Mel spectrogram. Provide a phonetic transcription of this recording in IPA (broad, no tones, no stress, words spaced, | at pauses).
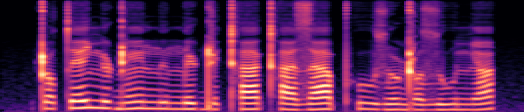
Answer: ʈɔt̪ɛɲɔ ɖẽ n̪ɨn̪e ɖekʰa kʰaza pʰu zũɖɔ zuɲã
